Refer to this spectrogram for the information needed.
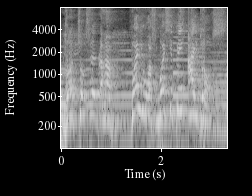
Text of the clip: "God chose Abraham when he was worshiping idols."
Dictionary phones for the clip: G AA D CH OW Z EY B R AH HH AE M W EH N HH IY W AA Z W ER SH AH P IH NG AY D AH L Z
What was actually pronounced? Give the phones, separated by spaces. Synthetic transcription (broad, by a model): G AA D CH OW S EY B R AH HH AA M W EH N HH IY W AA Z W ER SH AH P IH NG AY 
